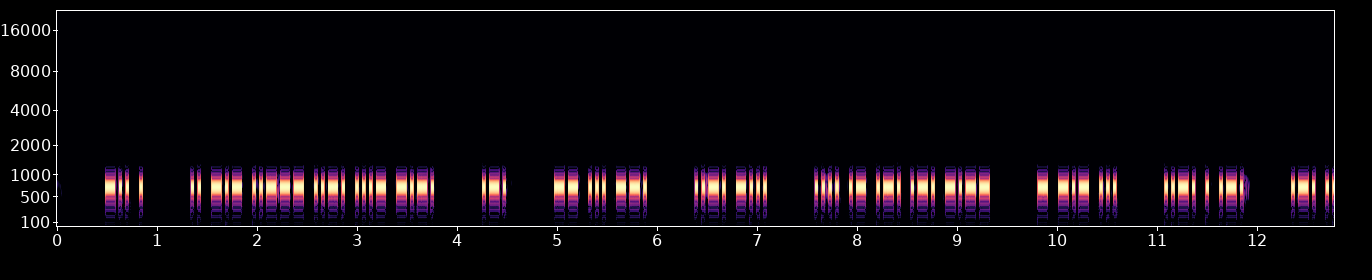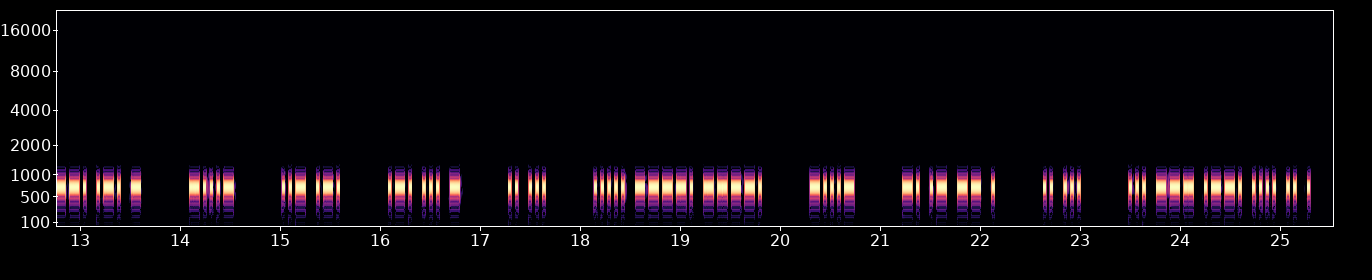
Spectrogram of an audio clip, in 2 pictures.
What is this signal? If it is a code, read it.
Morse code, heard as a keyed tone, about 36 wpm, 700 Hz. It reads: DE IK2FVC R MSG FB HARRY TKS FER RPRT <BT> UR RST IS 599 <BT> NAME IS SOPHIE
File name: UK MASTER QSOs TRAINING / 35WPM / UK MASTER QSOs 0032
